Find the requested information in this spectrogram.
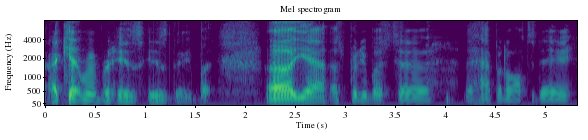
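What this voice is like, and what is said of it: Voice sounds weird. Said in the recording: “my allergies kicked in. That's why I sound weird”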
